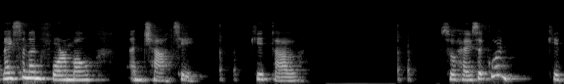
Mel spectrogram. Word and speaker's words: ¿qué tal?: I am not pronouncing it qu, okay? QU in Spanish is not pronounced qu. So don't say qu here or qué. We say ¿qué tal? QU is a k sound, okay?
